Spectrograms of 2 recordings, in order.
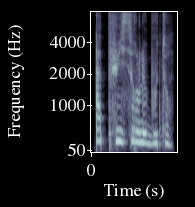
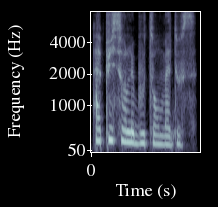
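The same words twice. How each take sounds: First: Understated menacing command; insistent, menacing. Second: Smooth coaxing, softening on the endearment; unctuous. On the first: Regent orders the reluctant girl, insistent and menacing. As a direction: give the order evenly, without coaxing. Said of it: "au regard soudain assassin". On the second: Fairy urges the girl to start the machine, unctuous. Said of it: "d'une voix onctueuse". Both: A narrator's reading.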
